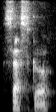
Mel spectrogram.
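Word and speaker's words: Šeško: Sometimes I know you've seen it above that S. has that like V sort of thing. Cesco, but yeah, we'll just call him Cesco because it's not it's easy to pronounce pronounce that way.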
